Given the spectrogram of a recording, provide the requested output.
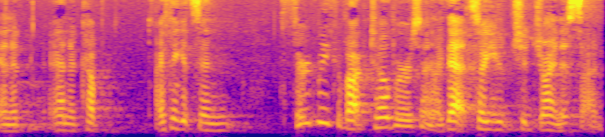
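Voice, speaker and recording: At a very fast pace, a woman speaks in an animated tone. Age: 60s. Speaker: historian and author. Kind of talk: book talk Q&A answer.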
